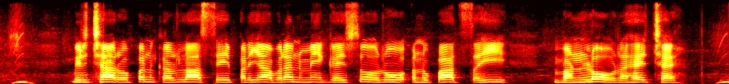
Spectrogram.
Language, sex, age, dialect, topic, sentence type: Maithili, male, 25-30, Angika, agriculture, statement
